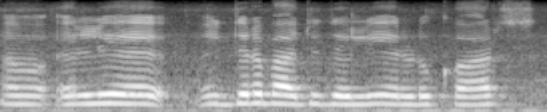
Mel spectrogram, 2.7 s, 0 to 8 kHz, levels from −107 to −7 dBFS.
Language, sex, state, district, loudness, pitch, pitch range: Kannada, female, Karnataka, Bidar, -15 LUFS, 225 Hz, 220-230 Hz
